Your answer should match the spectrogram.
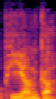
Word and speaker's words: Pijanka: PJ Pijunka? Is that right? – No, it's, you know, and it's an interesting little tidbit about me. The J is silent, my last name. – Oh, Pijunka.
